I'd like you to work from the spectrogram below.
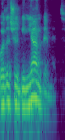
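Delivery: ordinary talk, nothing marked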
